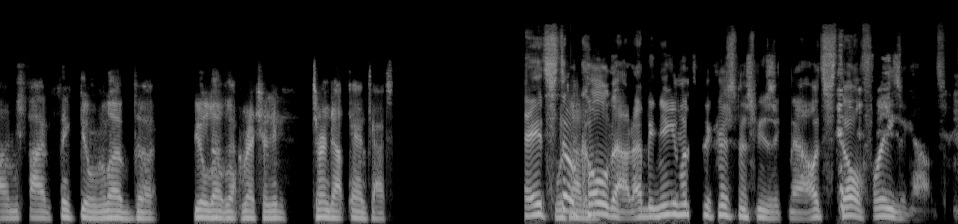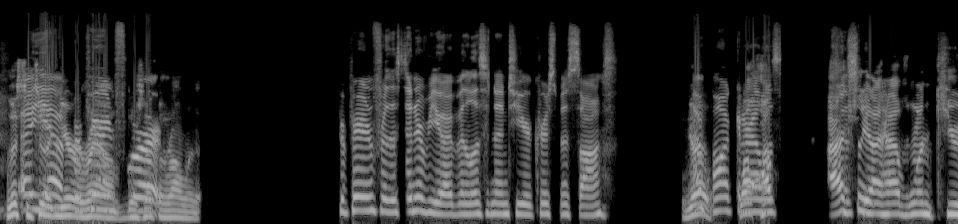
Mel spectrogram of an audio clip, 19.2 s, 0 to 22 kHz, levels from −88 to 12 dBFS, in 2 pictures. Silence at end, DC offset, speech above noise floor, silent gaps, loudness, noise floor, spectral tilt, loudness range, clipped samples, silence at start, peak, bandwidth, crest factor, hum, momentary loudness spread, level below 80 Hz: 0 s; under 0.1%; over 67 dB; 4.85-5.24 s, 6.97-7.01 s, 7.82-7.87 s, 11.61-12.84 s, 15.76-16.00 s, 16.06-16.39 s, 17.40-17.84 s; -24 LUFS; under -90 dBFS; -4.5 dB/octave; 5 LU; under 0.1%; 0 s; -8 dBFS; 15 kHz; 16 dB; none; 11 LU; -62 dBFS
